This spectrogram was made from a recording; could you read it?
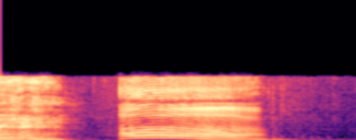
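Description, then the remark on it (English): A man clears his throat: a short rough burst, a brief pause, then a longer, louder voiced hum that rises and falls before trailing off. No one speaks. “Let me clear my throat.”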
